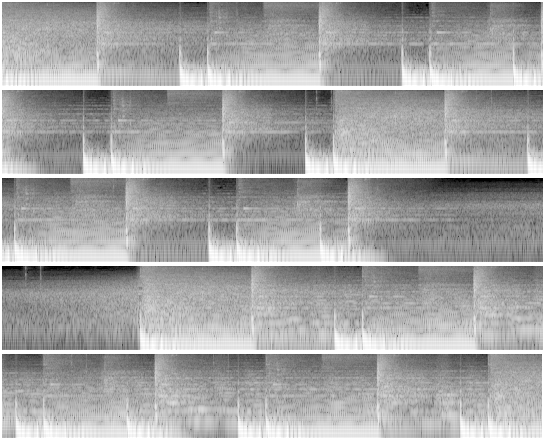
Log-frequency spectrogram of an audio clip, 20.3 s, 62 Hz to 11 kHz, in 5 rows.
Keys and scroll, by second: 9.6 ctrl+alt+z, 10.9 ctrl+alt+z, 15.2 ctrl+-, 15.7 space, 16.4 ].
